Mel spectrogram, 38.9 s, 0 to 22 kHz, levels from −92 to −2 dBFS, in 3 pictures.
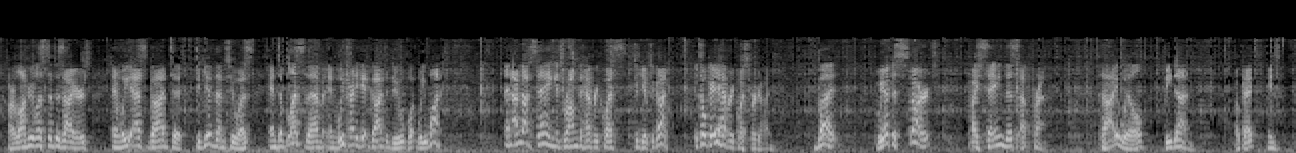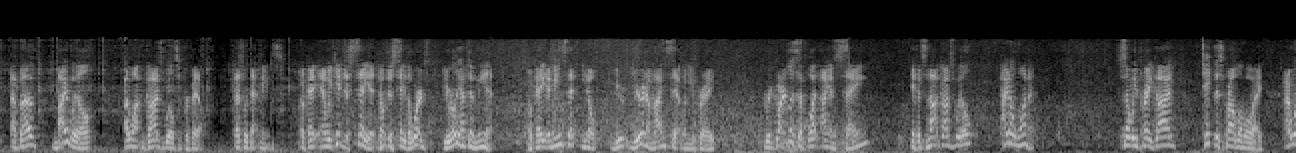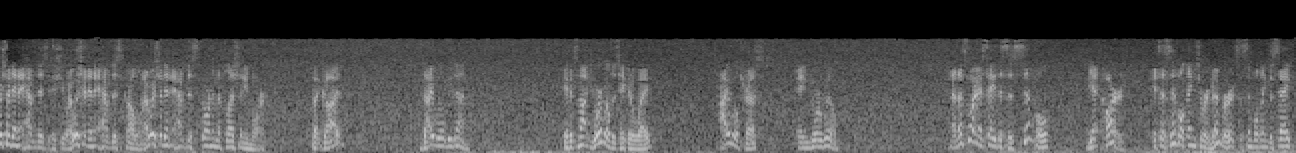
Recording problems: garbled, watery; badly; nothing above 7.5 kHz
wrong speed, natural pitch; too fast; 1.7 times normal speed
rain or running water; noticeable; throughout; 15 dB below the speech

